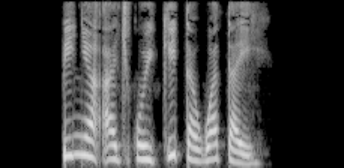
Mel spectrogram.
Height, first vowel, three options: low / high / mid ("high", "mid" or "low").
high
